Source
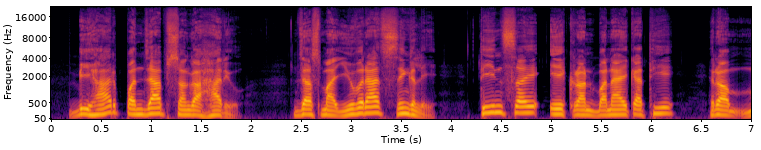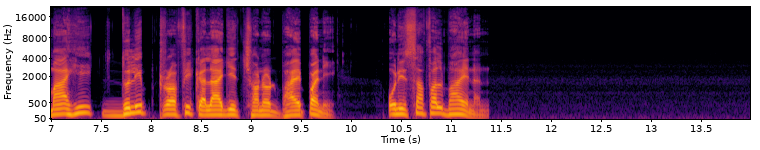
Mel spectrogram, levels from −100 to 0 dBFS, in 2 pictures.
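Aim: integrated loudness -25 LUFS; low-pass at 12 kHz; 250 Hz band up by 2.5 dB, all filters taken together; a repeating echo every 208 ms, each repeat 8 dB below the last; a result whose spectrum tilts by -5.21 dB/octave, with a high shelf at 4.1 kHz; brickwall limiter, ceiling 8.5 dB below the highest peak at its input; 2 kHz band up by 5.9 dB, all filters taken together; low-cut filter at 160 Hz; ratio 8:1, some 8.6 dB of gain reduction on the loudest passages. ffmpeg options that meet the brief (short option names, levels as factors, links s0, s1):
-af "highpass=160,lowpass=12000,equalizer=f=250:t=o:g=4.5,equalizer=f=2000:t=o:g=9,highshelf=f=4100:g=-6,acompressor=threshold=0.112:ratio=8,alimiter=limit=0.178:level=0:latency=1,aecho=1:1:208|416|624|832|1040:0.398|0.159|0.0637|0.0255|0.0102,volume=1.33"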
